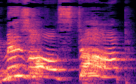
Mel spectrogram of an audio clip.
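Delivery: imitating a pupil's high-pitched plea to stop; students protesting. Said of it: "other students were saying things like".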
